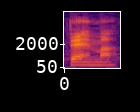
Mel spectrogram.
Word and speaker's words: tema: Le parole che terminano in ema richiedono la pronuncia aperta. Ecco qualche esempio. Si dice tema, problema, sistema, anatema, schema, suprema e così via.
